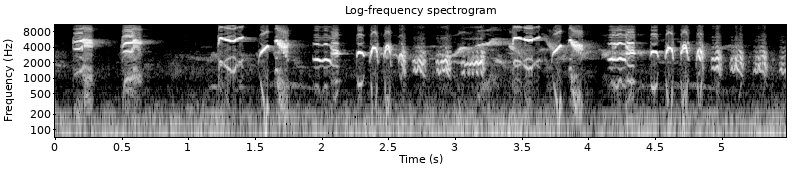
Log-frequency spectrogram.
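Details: Oriental magpie-robin trained for singing contests delivers dense, energetic song: loud bright whistles, buzzy slurs and fast chattering notes tumbling together in quick succession, with a low background hum.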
